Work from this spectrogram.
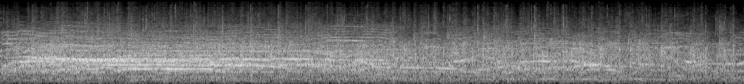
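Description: A crowd applauds and cheers for an award winner, with dense clapping and some shouts and whoops, loud at first and easing slightly while staying sustained.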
